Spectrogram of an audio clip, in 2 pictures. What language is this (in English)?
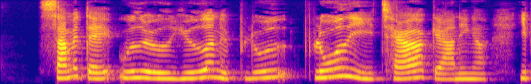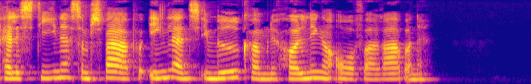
Danish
